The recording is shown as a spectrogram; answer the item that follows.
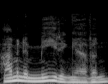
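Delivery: ordinary delivery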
